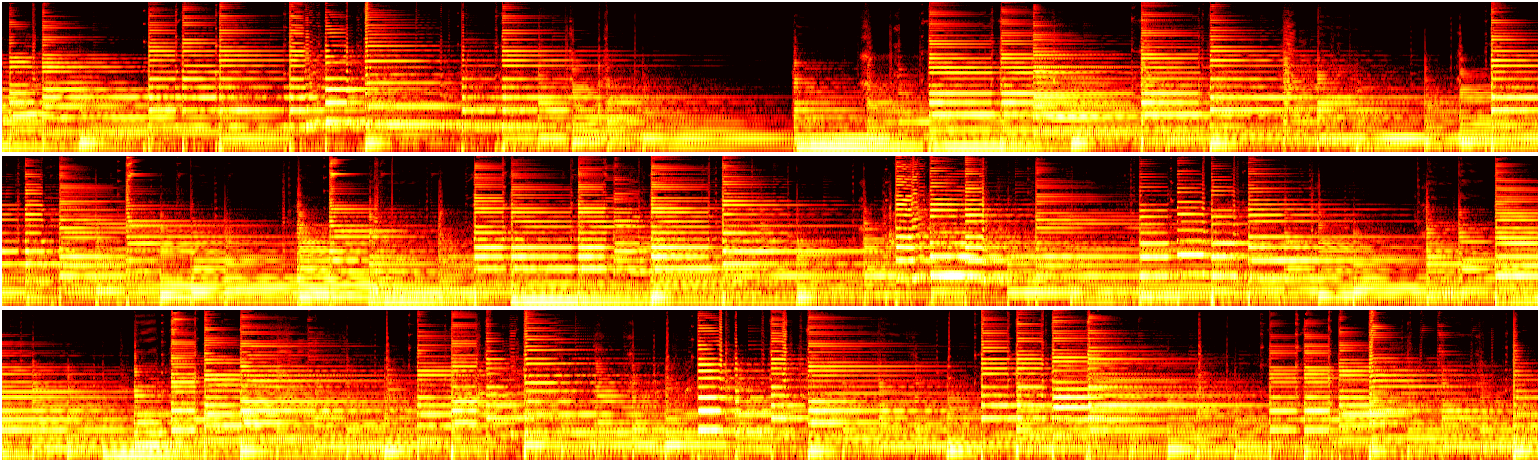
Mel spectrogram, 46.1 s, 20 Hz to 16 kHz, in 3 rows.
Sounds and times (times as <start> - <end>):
Acoustic guitar: 0.0 - 46.0
Strum: 0.0 - 46.0.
